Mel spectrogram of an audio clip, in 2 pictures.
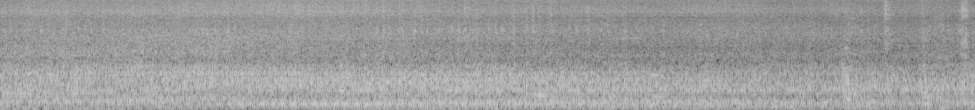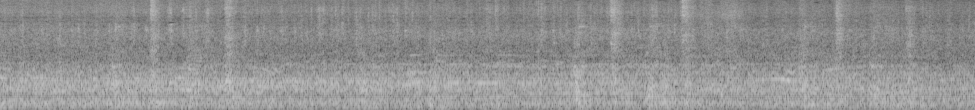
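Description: Bangladesh Railway passenger coaches rolling past along the platform: a steady rumble and clatter of wheels on the rails, with sharp clicks from about six seconds in. It eases off slightly toward the end.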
